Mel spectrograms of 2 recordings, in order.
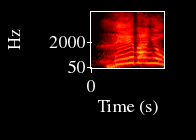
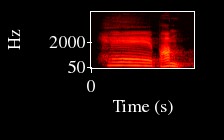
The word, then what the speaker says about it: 해방: 발음이 해방해야지 회방해요. 그러면 안 되죠. 해방. 해방입니다. 회가 아니에요.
